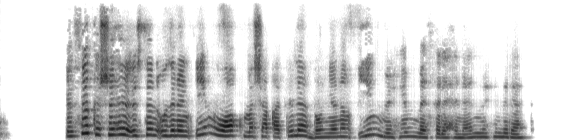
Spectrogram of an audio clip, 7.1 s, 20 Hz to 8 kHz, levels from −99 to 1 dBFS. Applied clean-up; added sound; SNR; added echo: neural mask model Resemble Enhance denoiser.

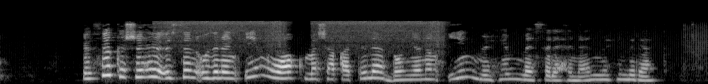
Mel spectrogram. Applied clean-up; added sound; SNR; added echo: none; Hiss; 16 dB; none.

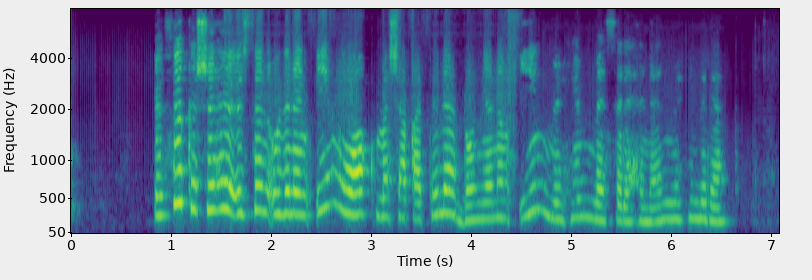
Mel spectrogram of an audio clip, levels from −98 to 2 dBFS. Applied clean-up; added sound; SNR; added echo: neural separator model SepFormer DNS4.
